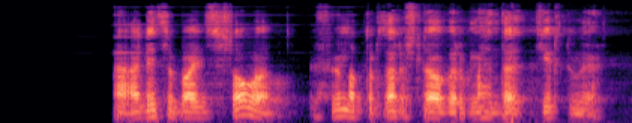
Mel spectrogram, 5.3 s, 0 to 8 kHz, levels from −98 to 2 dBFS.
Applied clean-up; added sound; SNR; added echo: neural mask model DeepFilterNet 3.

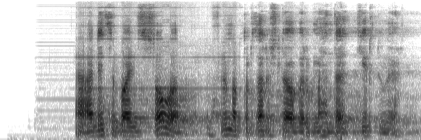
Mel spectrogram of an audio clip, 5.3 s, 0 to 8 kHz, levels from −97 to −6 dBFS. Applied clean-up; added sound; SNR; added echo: neural separator model SepFormer DNS4.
